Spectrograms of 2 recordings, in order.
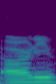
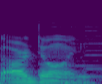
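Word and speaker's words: Ardougne: I call it Ardu, but I don't know how to say it. Ar. So, it is called Ardoin. That's pretty freaking I would have never said it like that.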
